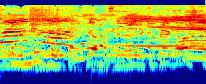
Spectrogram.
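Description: Several adults and children talking at once: loud, overlapping party chatter with high children's voices among the adults'.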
